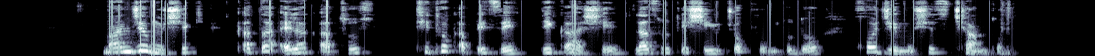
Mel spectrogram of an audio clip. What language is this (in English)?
Laz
